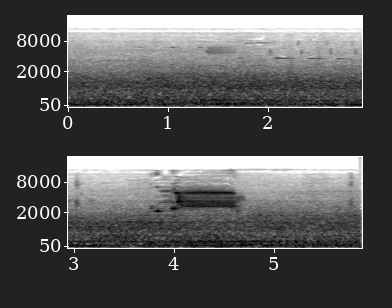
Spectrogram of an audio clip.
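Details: A singing red-winged blackbird gives one brief, raspy, buzzing trill partway through, set against a steady loud low-pitched rumble.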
